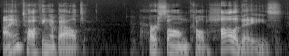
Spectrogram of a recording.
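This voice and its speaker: Animated male podcast host. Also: mid-range voice, measured pace. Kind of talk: casual podcast chat.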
